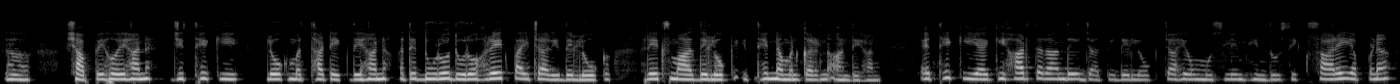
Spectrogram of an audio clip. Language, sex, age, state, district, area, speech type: Punjabi, female, 18-30, Punjab, Rupnagar, urban, spontaneous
